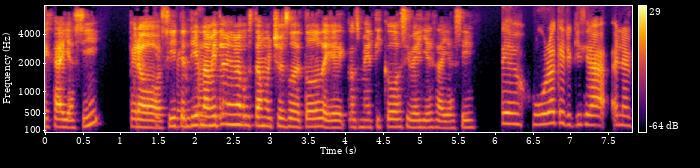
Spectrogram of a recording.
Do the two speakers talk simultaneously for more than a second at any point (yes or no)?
yes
